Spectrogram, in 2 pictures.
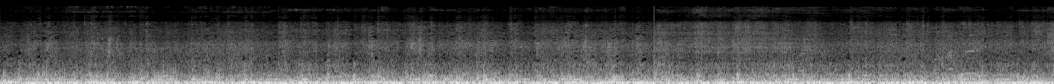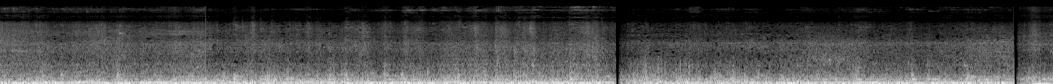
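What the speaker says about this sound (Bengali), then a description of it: "বর্তমান আমরা যে রেল লাইন দিয়ে যাচ্ছি বঙ্গবন্ধু সেতুর উপরে বা যমুনা সেতুর উপরে আছে" A passenger train crosses the Bangabandhu (Jamuna) bridge slowly, heard from on board. A loud, steady rumble of wheels and carriages carries a rhythmic rail clatter, with a brief dip partway through and no talk.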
